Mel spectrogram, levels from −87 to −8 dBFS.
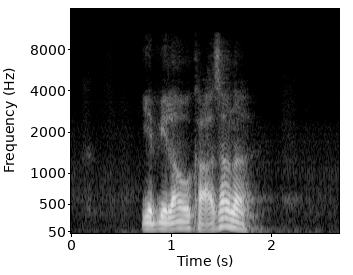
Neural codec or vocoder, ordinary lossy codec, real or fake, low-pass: codec, 16 kHz in and 24 kHz out, 0.9 kbps, LongCat-Audio-Codec, fine tuned four codebook decoder; none; fake; 10.8 kHz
